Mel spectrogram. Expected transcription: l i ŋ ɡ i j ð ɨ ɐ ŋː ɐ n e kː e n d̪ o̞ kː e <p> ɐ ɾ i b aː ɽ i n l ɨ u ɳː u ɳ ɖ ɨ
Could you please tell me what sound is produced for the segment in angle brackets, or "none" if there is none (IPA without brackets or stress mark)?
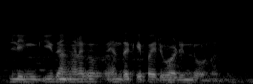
p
